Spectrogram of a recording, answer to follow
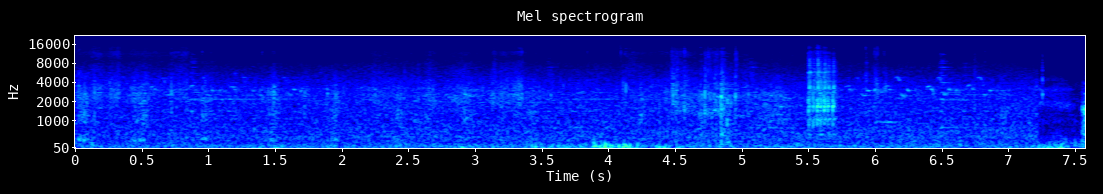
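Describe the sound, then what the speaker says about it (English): Steady wind buffets the microphone outdoors before rain, a constant low rumbling roar with occasional louder gusts, heard alone without speech. "Alrighty, so I know it's gonna be windy."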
